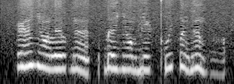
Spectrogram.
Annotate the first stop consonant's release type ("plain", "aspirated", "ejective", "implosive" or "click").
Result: implosive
